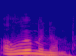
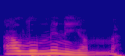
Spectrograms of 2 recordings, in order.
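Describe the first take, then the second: First: It is said with four syllables, ending '-inum'. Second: It is said with five syllables, ending '-inium'. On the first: This is how only the United States says it. The speaker calls it wrong. "There's only one country that pronounces it aluminum" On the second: This is how the rest of the world says it. The speaker calls it right. "everywhere in the world it's pronounced aluminium"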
